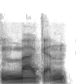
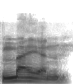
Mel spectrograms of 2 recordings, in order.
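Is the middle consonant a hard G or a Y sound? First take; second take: hard G; Y sound. First: The middle consonant is a hard G. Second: The middle consonant is a Y sound. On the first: The speaker calls it wrong. "I was pronouncing it as Magen, I was mispronouncing it" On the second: The speaker calls it right. "the G is silent there, or it's a Y sound"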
